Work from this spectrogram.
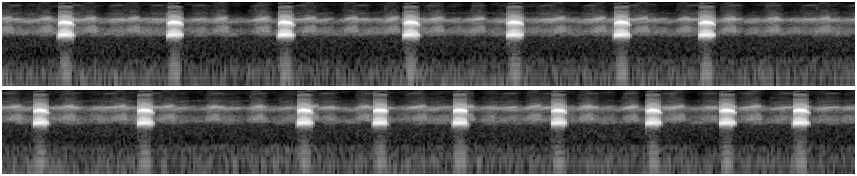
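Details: Kawamura's rice frog calling in wild paddy fields along the Kamo River, Itoshima, Fukuoka, Japan: short, sharp croaks repeated roughly every half second to second, about sixteen in ten seconds, over a steady buzzing chorus of more distant frogs.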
